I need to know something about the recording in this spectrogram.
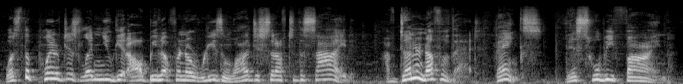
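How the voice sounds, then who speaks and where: A man performs a confident teenage ninja girl for a story reading, pitched high and swinging widely. The girl is bossy and teasing, turning coyly sweet, with music playing behind. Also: big pitch swings, fairly quick. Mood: determined. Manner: emphatic, teasing, sweet-toned.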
